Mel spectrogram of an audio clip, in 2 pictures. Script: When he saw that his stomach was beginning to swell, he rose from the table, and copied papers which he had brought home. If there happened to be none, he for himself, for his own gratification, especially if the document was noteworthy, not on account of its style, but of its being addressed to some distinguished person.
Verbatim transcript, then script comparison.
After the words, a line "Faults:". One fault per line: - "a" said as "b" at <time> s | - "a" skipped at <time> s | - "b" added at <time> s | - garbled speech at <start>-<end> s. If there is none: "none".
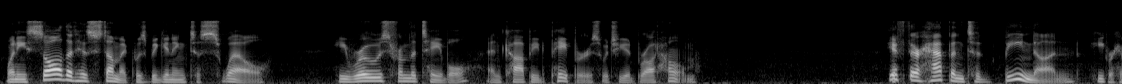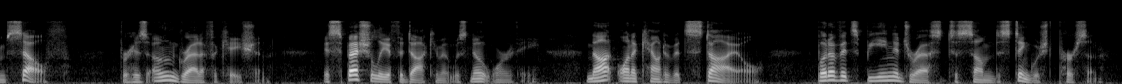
When he saw that his stomach was beginning to swell, he rose from the table, and copied papers which he had brought home. If there happened to be none, he for himself, for his own gratification, especially if the document was noteworthy, not on account of its style, but of its being addressed to some distinguished person.
Faults:
none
